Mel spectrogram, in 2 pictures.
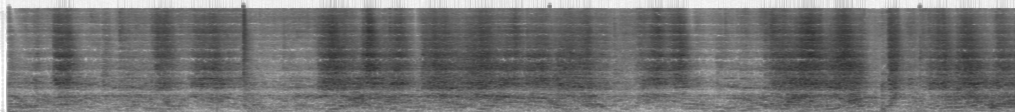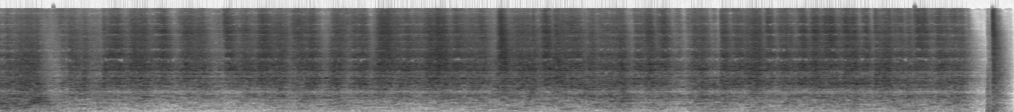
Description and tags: Rubbing metal scissors against a thin sheet of steel
close-mic, drone, metal, metallic, resonant, texture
